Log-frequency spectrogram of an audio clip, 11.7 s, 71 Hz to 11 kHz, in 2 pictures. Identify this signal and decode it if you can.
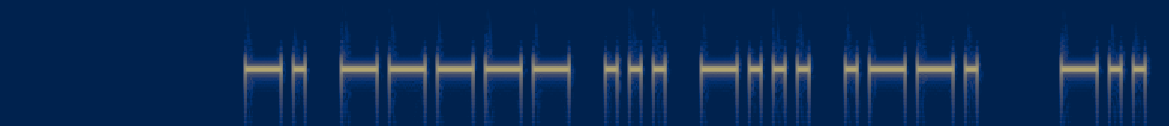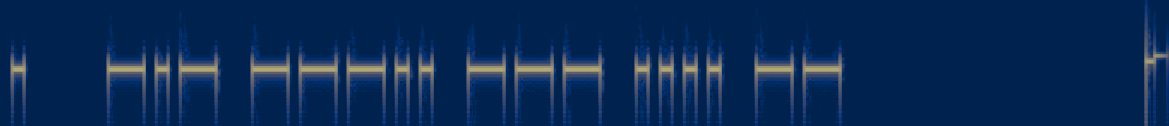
Morse code, heard as a keyed tone, about 20 wpm, 700 Hz. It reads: N0SBP DE K8OHM
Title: USA Callsign DE Callsign - 5 Characters - 20wpm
